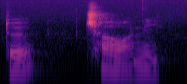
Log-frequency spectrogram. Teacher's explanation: Обращаем ваше внимание, что звук «ч» здесь взрывной.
